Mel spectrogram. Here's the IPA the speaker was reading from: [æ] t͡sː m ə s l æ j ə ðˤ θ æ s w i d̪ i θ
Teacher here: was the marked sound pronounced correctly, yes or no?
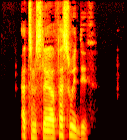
yes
